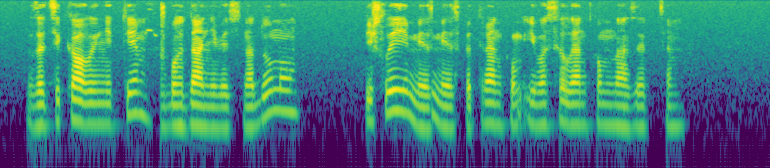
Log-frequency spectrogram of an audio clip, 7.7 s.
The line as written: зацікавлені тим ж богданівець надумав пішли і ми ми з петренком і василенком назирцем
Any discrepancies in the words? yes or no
no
